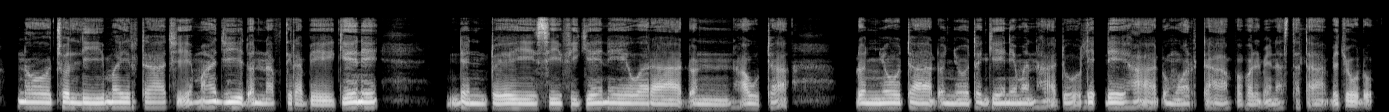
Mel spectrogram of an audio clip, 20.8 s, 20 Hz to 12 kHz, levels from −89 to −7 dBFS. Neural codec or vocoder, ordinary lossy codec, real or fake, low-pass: codec, 16 kHz, 16 kbps, FreqCodec, larger model; none; fake; 7.2 kHz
